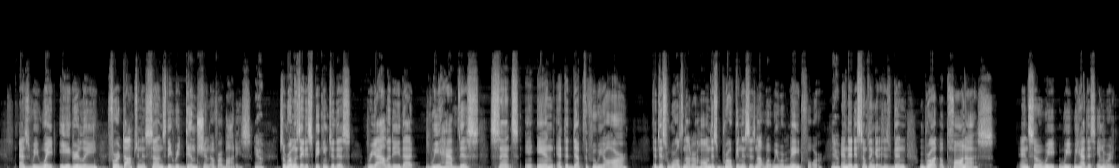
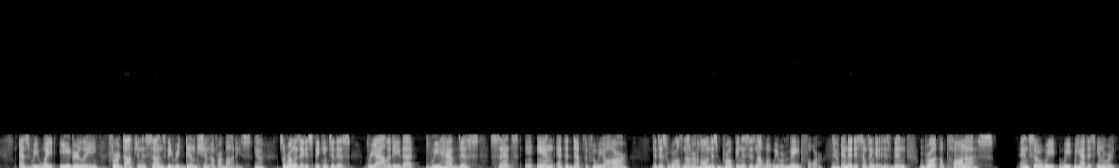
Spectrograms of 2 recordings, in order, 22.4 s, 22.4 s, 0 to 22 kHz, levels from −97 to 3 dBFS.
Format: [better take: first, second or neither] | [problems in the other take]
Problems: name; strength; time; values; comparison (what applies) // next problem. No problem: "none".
first | garbled, watery; badly; nothing above 4 kHz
